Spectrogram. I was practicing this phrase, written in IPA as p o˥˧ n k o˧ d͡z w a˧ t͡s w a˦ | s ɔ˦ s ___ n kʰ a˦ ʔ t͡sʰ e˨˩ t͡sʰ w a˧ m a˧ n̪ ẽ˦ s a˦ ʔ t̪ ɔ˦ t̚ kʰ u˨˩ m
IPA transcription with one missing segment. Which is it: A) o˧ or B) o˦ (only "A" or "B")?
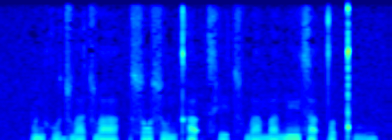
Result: A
